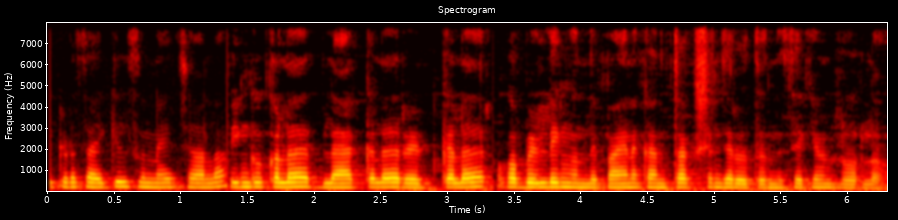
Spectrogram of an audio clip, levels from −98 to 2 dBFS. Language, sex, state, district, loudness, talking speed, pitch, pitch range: Telugu, female, Telangana, Nalgonda, -31 LUFS, 180 wpm, 205 Hz, 195-215 Hz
